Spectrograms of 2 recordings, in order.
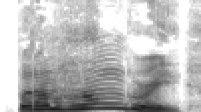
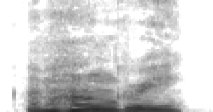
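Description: First: Put-on very high, loud childish wail; whining child, escalated. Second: Put-on high, loud little-boy complaint; whining child. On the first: Hungry boy protesting to brother's refusal, loud whining. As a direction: push the whine right up, loud. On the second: Boy repeating himself to busy big brother, whining. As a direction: insist in a raised child's whine.

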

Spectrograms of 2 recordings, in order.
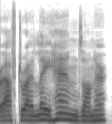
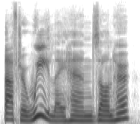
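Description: First: Said in the usual way. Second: "we" hit hard and rising; stress on we. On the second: Acted. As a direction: punch "we" to correct her. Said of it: "nodding for emphasis".

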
